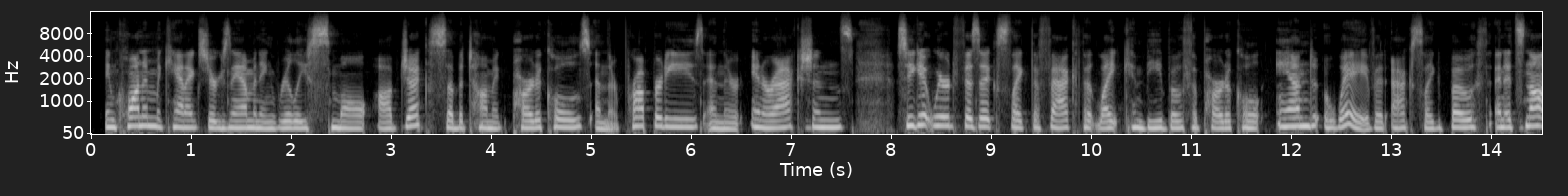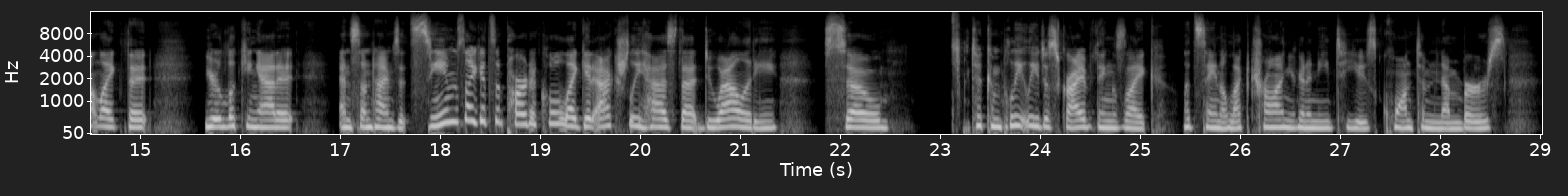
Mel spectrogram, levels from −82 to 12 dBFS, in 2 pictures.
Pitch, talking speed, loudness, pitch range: 220 Hz, 165 wpm, -17 LUFS, 205-245 Hz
